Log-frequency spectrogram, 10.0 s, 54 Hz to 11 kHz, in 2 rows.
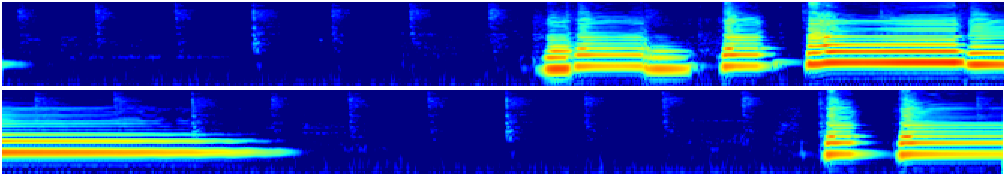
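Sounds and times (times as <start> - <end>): drum machine beat: 0.0 - 10.0.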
